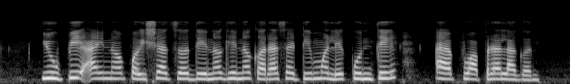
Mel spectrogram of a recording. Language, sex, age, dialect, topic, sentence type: Marathi, female, 18-24, Varhadi, banking, question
